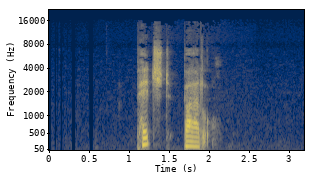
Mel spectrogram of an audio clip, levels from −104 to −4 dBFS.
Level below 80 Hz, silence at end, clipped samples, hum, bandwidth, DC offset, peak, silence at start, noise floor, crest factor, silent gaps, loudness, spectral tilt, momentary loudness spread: -58 dBFS; 1.25 s; under 0.1%; none; 15.5 kHz; under 0.1%; -4 dBFS; 1.1 s; -72 dBFS; 22 dB; none; -21 LUFS; -3.5 dB/octave; 7 LU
